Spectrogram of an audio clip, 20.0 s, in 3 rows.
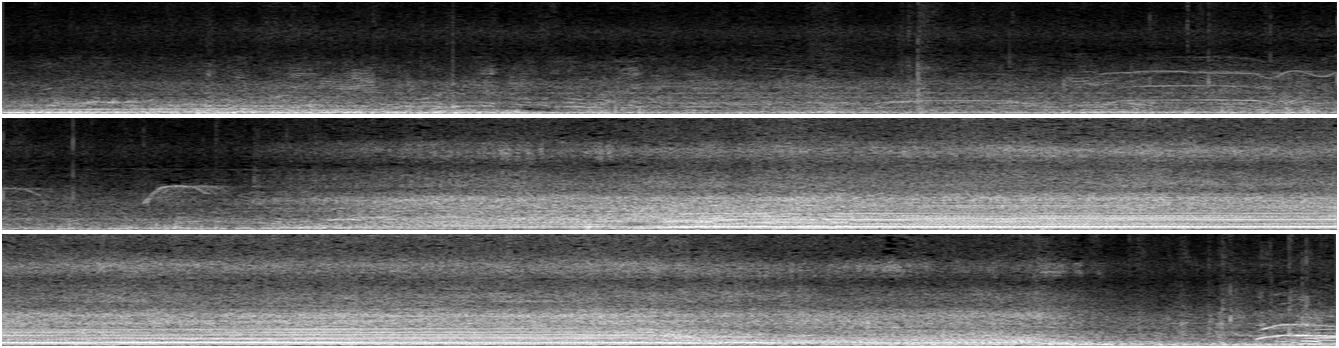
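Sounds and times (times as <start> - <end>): tyres squealing on pavement: 4.5 - 13.2, 14.2 - 20.0
van engine revving: 7.9 - 19.2.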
